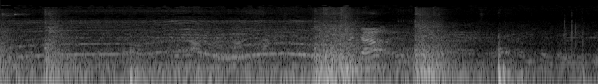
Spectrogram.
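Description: Men's voices calling out across an outdoor volleyball court, with one sharp smack near the end, a hand striking the volleyball.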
